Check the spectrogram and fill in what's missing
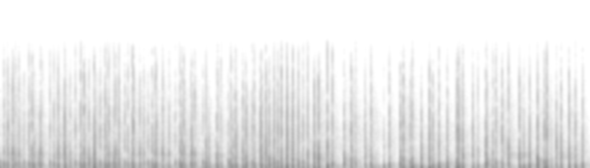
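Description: Long white nails tap quickly on a hollow, shiny pink metallic faux-leather synthetic pouch. The result is a rapid, steady stream of crisp, dry clicks that stop almost instantly, with a light hollow body under brighter crackle.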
